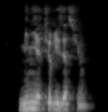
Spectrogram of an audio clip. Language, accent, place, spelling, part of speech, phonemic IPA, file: French, France, Lyon, miniaturisation, noun, /mi.nja.ty.ʁi.za.sjɔ̃/, LL-Q150 (fra)-miniaturisation.wav
- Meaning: miniaturization (act or process of miniaturizing)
